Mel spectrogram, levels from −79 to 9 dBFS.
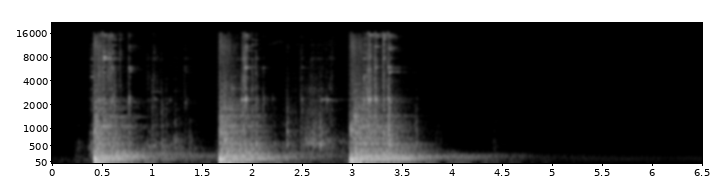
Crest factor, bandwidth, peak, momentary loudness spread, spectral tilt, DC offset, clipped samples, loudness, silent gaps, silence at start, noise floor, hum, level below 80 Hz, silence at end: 22 dB; 17 kHz; 0 dBFS; 21 LU; -6 dB/octave; under 0.1%; under 0.1%; -20 LUFS; none; 0.4 s; -74 dBFS; none; -32 dBFS; 2.7 s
